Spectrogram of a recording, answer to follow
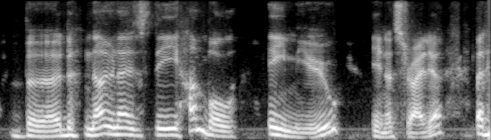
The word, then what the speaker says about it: emu: known as the humble emu in australia but he pronounced it as emu taking the more phonetical sound of because it is spelled e m u right and one might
